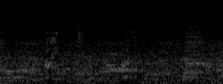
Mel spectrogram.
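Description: Faint room sound with light rustling and a few small clicks from gloved hands wiping a resuscitation bag and its valve with wet gauze.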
